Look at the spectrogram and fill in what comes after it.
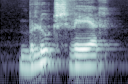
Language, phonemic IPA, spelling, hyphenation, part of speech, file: Dutch, /ˈblut.sʋeːr/, bloedzweer, bloed‧zweer, noun, Nl-bloedzweer.ogg
- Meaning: carbuncle (type of purulent ulcer)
